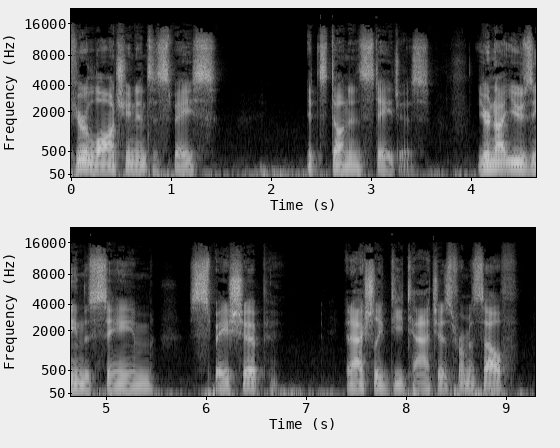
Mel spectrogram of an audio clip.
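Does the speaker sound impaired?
No.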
